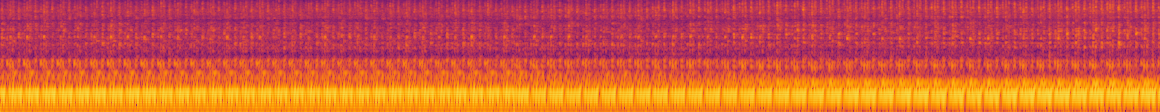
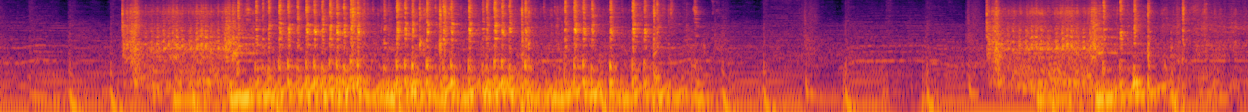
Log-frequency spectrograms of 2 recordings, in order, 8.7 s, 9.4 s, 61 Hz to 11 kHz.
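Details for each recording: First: 1952 International L130 stock engine, first run after years sitting, points sanded, stuck throttle fixed, no muffler: loud, deep, steady idle with even low thrum and rapid regular pulse, idling on its own. Normal idle; health unchecked, compression test pending. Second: 1952 International L130 pickup, stock engine after years sitting, no exhaust, started on starter fluid: catches and roars at high revs, dies after a few seconds and refires; throttle stuck wide open.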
